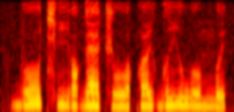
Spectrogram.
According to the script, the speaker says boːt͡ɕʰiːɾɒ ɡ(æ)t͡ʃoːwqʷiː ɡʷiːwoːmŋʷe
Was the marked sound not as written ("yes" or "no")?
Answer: no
